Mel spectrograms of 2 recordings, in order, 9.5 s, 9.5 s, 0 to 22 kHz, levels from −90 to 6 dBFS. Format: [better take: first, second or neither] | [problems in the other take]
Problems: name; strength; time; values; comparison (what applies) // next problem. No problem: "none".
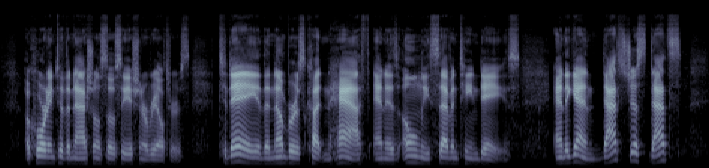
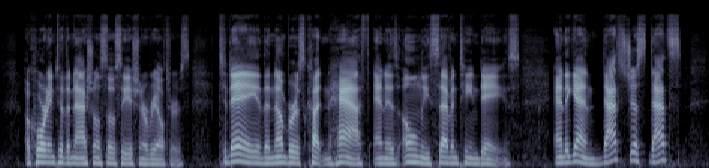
second | thin; very; fading below 350 Hz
